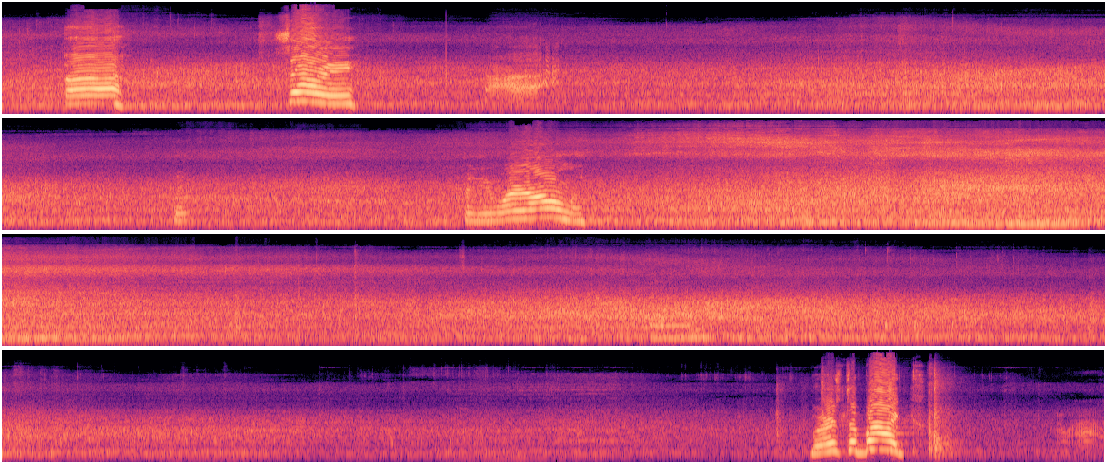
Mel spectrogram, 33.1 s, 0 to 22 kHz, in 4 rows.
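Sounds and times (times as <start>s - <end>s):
road traffic passing: 0.0s - 33.0s.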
